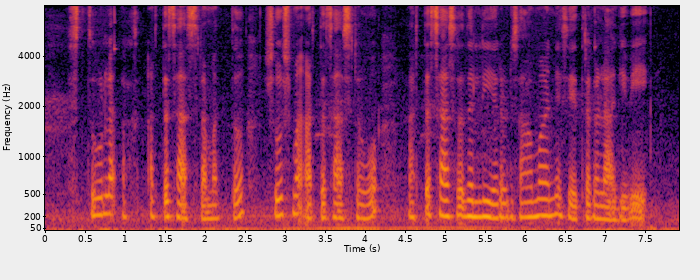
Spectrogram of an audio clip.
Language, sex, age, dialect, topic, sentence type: Kannada, female, 60-100, Coastal/Dakshin, banking, statement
